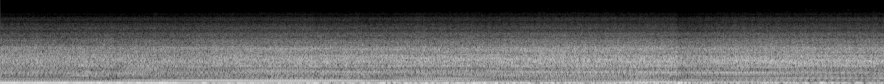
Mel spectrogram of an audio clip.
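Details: 1927 Avions Voisin C11, 2.3-litre sleeve-valve six, first start after a rebuild and about 60 years unused; a low, smooth, steady run with even pulses and no knocks or rattles, running normally.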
